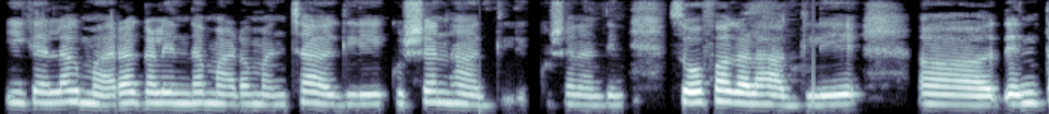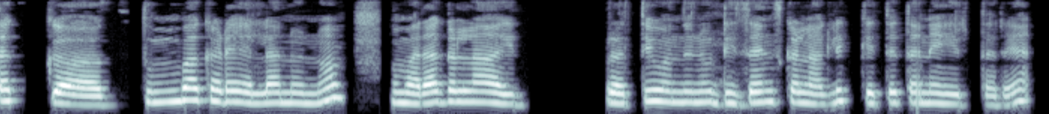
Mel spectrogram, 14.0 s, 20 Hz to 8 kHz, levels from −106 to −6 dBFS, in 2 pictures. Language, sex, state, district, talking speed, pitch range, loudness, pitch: Kannada, female, Karnataka, Mysore, 100 wpm, 210-250 Hz, -18 LUFS, 230 Hz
